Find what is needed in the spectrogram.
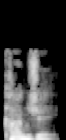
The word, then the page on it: conge: British English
